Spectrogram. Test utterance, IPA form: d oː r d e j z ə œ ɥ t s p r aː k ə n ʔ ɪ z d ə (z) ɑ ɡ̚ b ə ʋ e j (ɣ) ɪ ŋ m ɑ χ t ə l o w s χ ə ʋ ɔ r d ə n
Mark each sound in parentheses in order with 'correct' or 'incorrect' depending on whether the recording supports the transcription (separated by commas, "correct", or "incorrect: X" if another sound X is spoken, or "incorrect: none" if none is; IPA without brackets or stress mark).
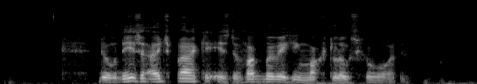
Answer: incorrect: v, correct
